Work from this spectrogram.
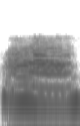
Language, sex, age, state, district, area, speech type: Odia, female, 18-30, Odisha, Mayurbhanj, rural, conversation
